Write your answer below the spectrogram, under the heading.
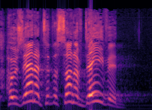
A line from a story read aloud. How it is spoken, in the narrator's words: the children were shouting in the temple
